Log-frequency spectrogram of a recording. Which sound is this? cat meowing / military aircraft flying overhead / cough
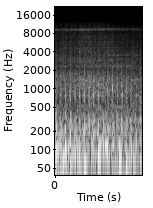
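military aircraft flying overhead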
